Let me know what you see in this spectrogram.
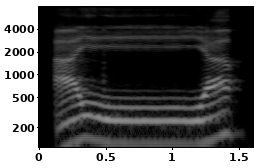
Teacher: jelas ayqula nun sukun bertemu dengan huruf ya bacaan Idgham diunah masuk dengan mendengung yaitu mendengung Ya ditahan kira-kira dua harakat biar tampak mendengungnya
